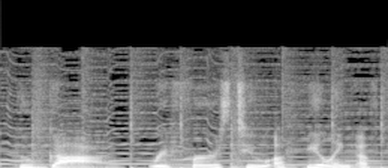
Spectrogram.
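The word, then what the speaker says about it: hygge: in the world the Danish concept of Higg pronounced Huga refers to a feeling of coziness and contentment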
